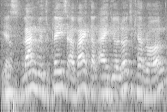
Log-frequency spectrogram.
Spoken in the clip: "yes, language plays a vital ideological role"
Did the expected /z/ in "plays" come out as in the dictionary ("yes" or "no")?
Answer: yes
